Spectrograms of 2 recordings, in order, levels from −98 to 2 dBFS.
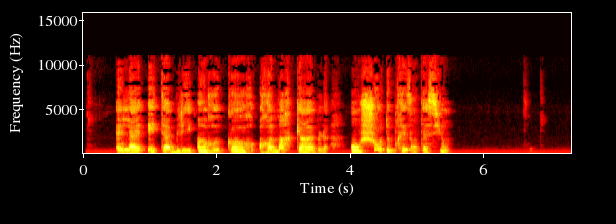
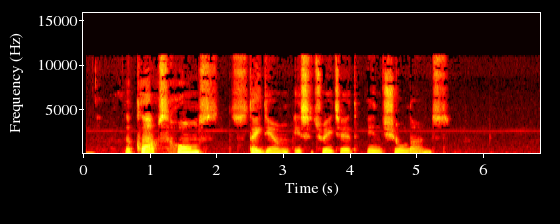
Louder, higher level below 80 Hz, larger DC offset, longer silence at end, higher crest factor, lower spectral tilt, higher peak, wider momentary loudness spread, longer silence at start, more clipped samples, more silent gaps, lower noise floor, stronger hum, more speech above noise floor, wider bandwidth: about the same, -21 LUFS vs -23 LUFS; about the same, -64 dBFS vs -64 dBFS; neither; first, 1.85 s vs 1.4 s; about the same, 18 dB vs 20 dB; about the same, -3.5 dB/octave vs -3.5 dB/octave; about the same, -4 dBFS vs -4 dBFS; second, 8 LU vs 13 LU; first, 0.5 s vs 0.05 s; neither; neither; second, -59 dBFS vs -64 dBFS; neither; about the same, 38 dB vs 41 dB; about the same, 11.5 kHz vs 11.5 kHz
